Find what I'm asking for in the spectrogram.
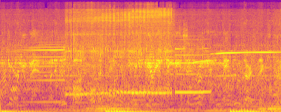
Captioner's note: heavy static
